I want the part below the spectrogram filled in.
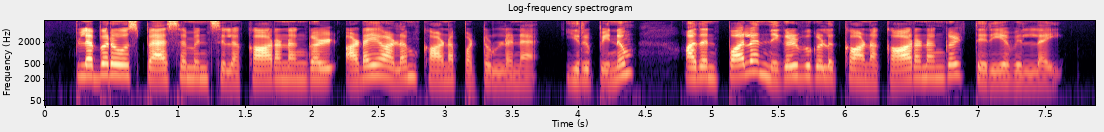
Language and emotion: Tamil, neutral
